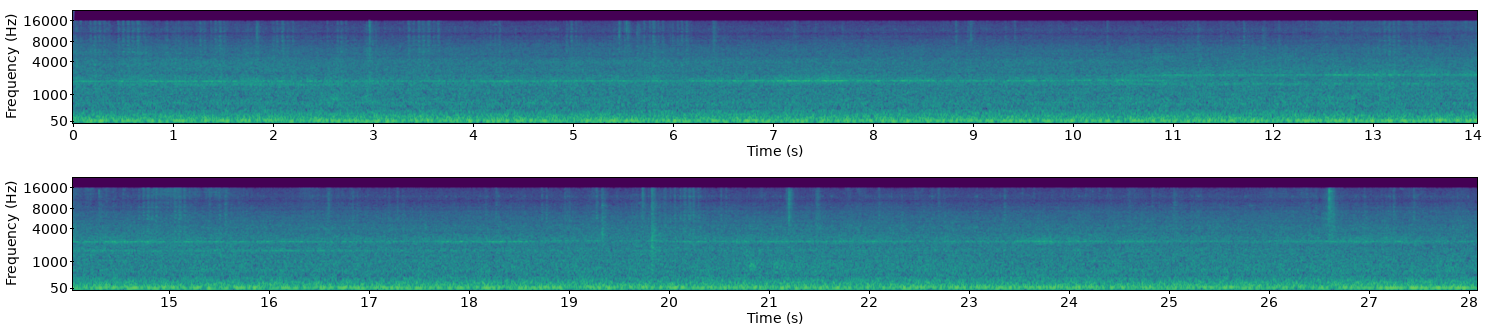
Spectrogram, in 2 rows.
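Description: Kyushu Shinkansen 800 series train running, heard inside the passenger cabin: a steady deep rumble with a faint high tone that steps up in pitch about a third of the way through.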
